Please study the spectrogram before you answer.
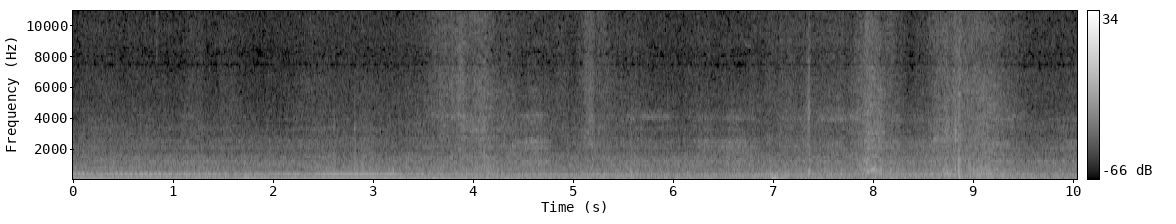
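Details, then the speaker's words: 2010/2011 Toyota Sienna after replacing strut assembly (strut mount suspected cause) on one side: turning steering wheel gives only low soft hum, no screech that was heard especially turning right before repair. "oh it's already fixed yeah that's a fix before you can hear it right away when you turn this especially turning to your right"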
